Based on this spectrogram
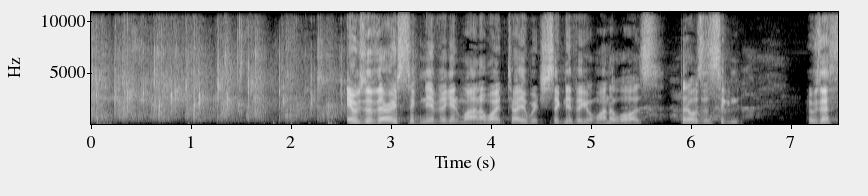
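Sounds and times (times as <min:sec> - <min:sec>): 
room full of people clapping for a birthday: 0:00.0 - 0:03.1
speech: 0:02.6 - 0:06.6, 0:07.2 - 0:07.4.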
